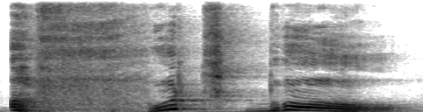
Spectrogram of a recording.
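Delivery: slow, loud, stretched-out announcement; drawn-out shout. Pretend. Streamer hamming up a football pickup, slow loud shout. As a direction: belt it out slowly like a grand reveal. Repeats the ham reveal.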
